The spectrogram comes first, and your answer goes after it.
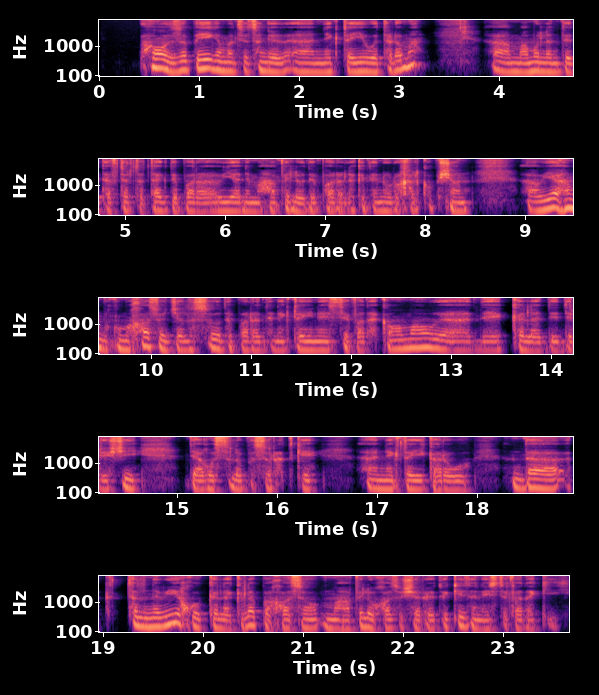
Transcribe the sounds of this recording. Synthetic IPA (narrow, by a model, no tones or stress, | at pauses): hozəpəeɡəmat͡ʃet͡səŋɡanɪkt̪ɑjiwət̪aɽəma | mamuland̪əd̪aft̪aɾt̪at̪aɡ̚d̪əpɑɾaːwjɑd̪əmahɑfɪlod̪əpɑɾaləkad̪ənoɾoxalkopə̥ʃɑn | awjɑɦamləkumoxɑsod͡ʒalsod̪əpɑɾad̪ənɪkʈɑjinaɪst̪ɪfɑd̪akʰawəmawd̪əkʰəlad̪əd̪əɾeʃid̪̥əaɣost̪əlopəsuɾat̪kʰe | nɪkt̪ɑjikɑɾawu | d̪ɑt̪ʰəlnawixokəlakəlapəxɑsomahɑfɪlawxɑsoʃaɾɑjat̪okezinaɪst̪ɪfɑd̪akʰeɡi̥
